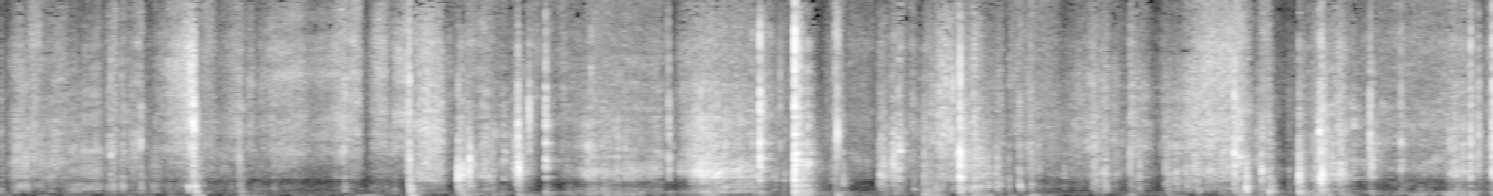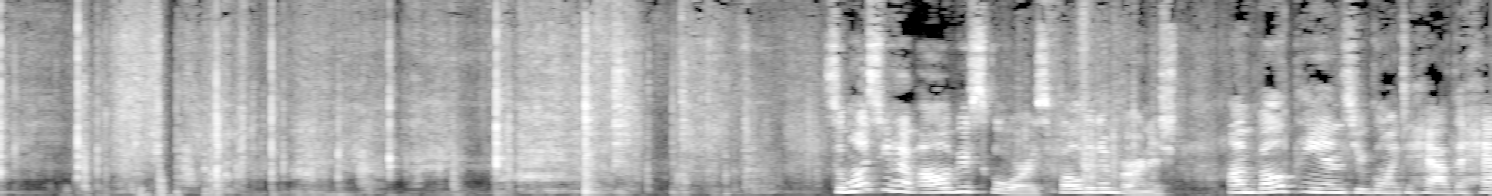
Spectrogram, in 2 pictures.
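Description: Paper rustles and crinkles as it is folded.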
